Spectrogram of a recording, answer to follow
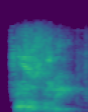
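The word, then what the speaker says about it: Trottiscliffe: Trosley.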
